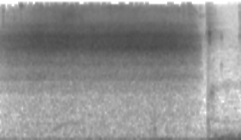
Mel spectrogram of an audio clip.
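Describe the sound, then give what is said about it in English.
Slow, deep breath out during a mat stretching exercise in a ragdoll forward fold. The soft, airy hiss rises gently, holds for about two seconds, then stops abruptly, leaving faint low rustling. “And long, slow breath out.”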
